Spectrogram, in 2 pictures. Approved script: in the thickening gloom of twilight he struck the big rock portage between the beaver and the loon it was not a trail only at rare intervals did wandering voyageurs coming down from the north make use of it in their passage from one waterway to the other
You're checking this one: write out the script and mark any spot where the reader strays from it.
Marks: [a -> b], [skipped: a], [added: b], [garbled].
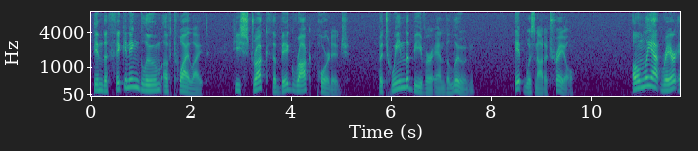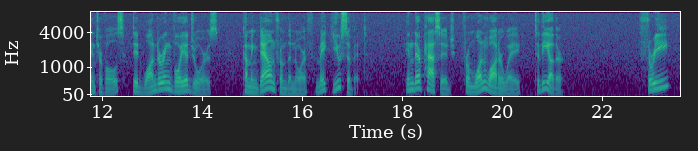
in the thickening gloom of twilight he struck the big rock portage between the beaver and the loon it was not a trail only at rare intervals did wandering voyageurs coming down from the north make use of it in their passage from one waterway to the other [added: three]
